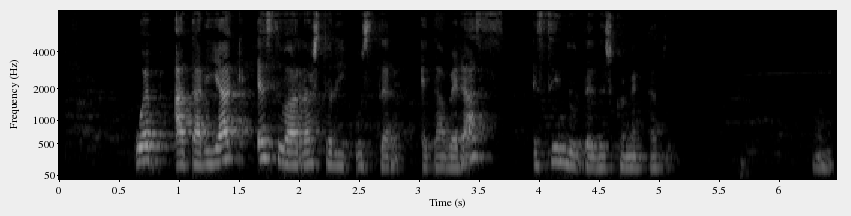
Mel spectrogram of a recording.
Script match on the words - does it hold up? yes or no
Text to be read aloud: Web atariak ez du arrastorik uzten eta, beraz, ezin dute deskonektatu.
yes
